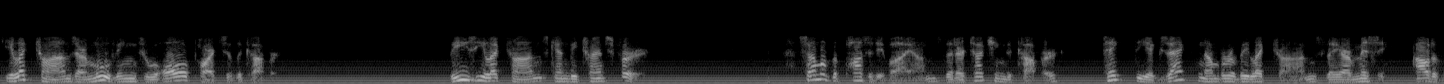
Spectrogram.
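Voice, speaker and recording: A man's voice: medium pitch, big pitch swings, faint music behind. Man narrating a dull-sounding 1960s classroom film. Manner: measured, explanatory, emphatic, with rhetorical questions.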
